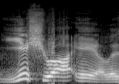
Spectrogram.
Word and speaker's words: Yisrael: But Yisrael is the way it's pronounced in the Hebrew.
